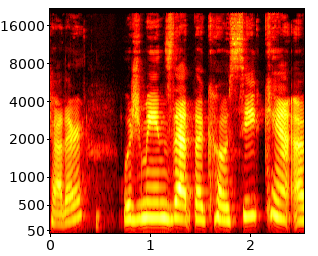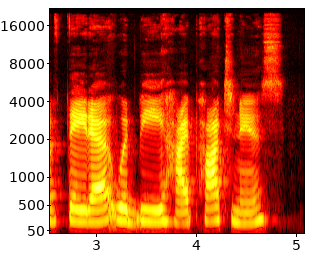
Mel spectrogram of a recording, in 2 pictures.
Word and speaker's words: cosecant: the sine function is cosecant so we pronounce that co secant okay and it's actually opposite of what you might think notice the first three letters are cos so co it sounds like it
